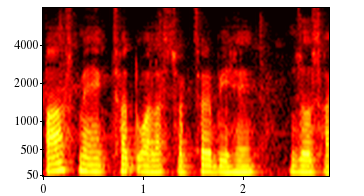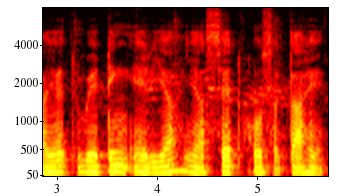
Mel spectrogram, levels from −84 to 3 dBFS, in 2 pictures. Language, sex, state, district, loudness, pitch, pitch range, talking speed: Hindi, male, Arunachal Pradesh, Lower Dibang Valley, -19 LUFS, 105 Hz, 100-110 Hz, 180 wpm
